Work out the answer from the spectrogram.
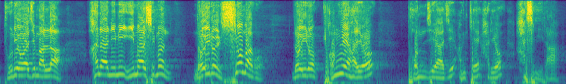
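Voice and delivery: loud, emphatic scripture reading; forceful preaching. Acted. Moses addressing the people, forceful proclamation. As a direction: proclaim the verse with full pulpit force.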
